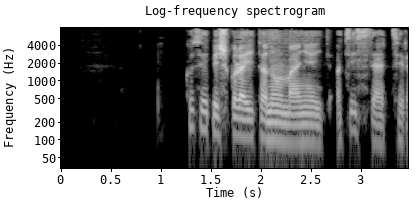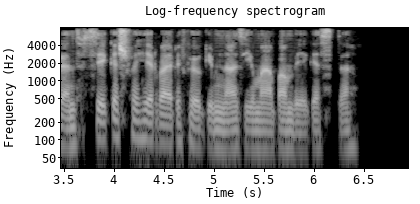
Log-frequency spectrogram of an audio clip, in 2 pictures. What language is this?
Hungarian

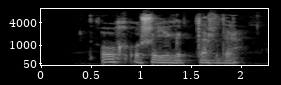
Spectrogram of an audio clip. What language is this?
Bashkir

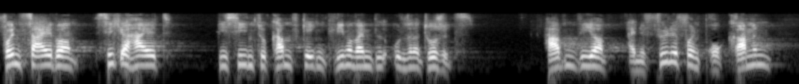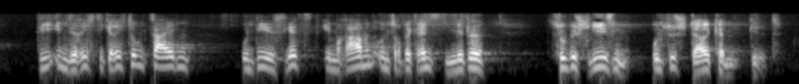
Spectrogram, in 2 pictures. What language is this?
German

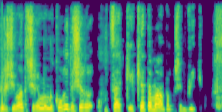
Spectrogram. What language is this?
Hebrew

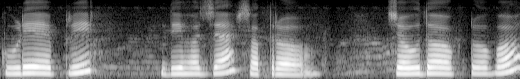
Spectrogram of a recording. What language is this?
Odia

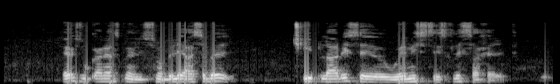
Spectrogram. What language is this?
Georgian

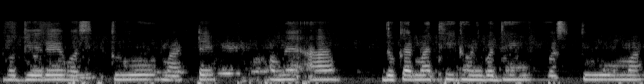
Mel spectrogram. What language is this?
Gujarati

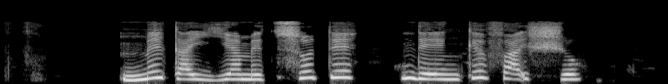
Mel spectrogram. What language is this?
Ngiemboon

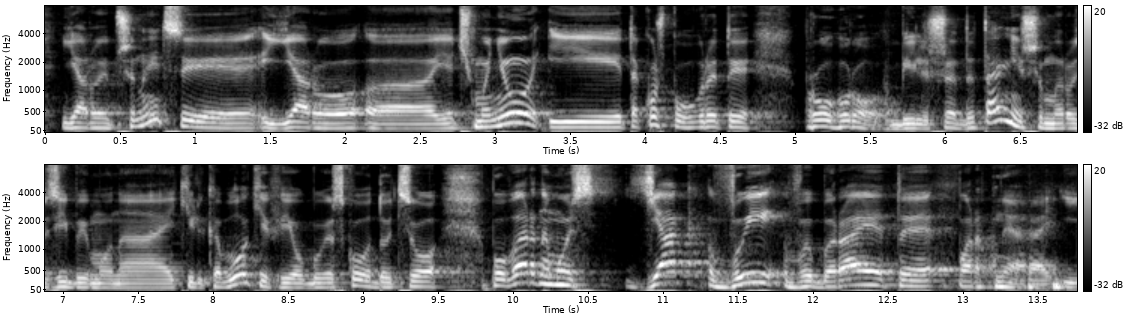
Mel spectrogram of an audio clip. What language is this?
Ukrainian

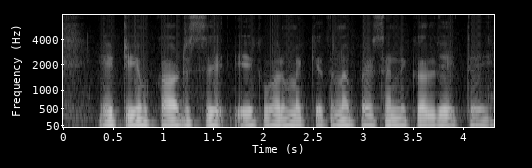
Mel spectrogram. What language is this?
Magahi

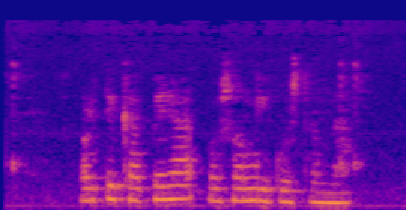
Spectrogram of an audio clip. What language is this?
Basque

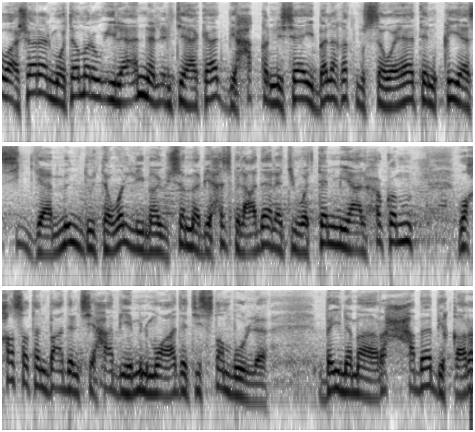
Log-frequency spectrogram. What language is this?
Arabic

